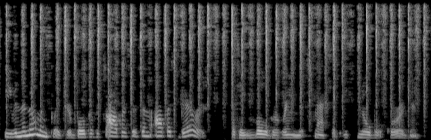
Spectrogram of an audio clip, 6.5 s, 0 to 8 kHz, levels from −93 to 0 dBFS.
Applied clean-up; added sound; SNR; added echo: classical method Wiener filter.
